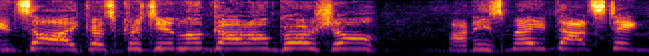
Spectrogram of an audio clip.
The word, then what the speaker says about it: Grosjean: That's Lundgaard trying to throw it on the inside of Romain Grosjean down into turn 1. And I am saying it correctly. It's Grosjean.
